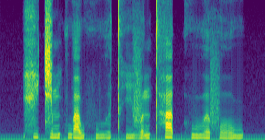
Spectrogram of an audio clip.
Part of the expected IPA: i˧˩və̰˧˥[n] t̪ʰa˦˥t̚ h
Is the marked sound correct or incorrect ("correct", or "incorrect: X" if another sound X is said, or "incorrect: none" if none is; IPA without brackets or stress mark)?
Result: correct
